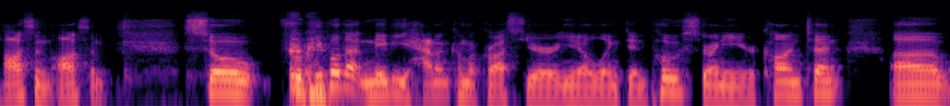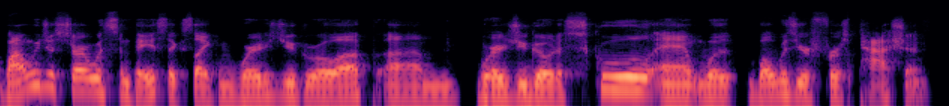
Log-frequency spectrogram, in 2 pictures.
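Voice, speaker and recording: A man's voice: mid-range voice, brisk, darkish tone, no room sound, clean studio sound. A man hosting a business podcast, asking long rambling questions with repeated words and fillers. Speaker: podcast host.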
